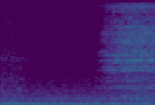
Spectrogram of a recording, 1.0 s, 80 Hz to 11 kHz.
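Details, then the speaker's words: Manual resuscitation (Ambu) bag connected to a tracheostomy to hyperoxygenate before suctioning, 15 L oxygen at FiO2 100%, first of five breaths: quiet rush of air, then a sharp hiss as the bag is squeezed. "so I'm going to take my amboo bag remove this here connect it and then five breaths one"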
